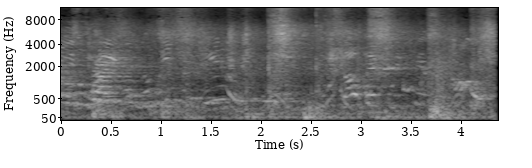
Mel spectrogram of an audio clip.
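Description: Several voices talking and calling out over one another in a boxing gym, with two dull thumps, one about halfway through and one near the end.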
